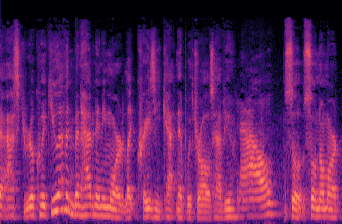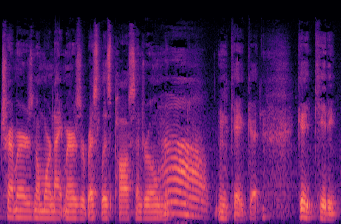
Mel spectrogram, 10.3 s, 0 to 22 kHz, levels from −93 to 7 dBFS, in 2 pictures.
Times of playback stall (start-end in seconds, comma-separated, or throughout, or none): none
